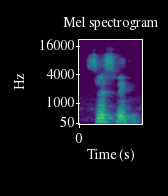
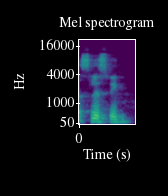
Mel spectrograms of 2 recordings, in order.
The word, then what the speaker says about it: Schleswig: Holston, ठीक है ना, इसको उच्चारण करने में दिक्कत होगा तो लिख दिया हूँ, ठीक है ना, स्लेविस क्या है, स्लेस्विग, ठीक है ना, स्लेस्विग, स्लेस्विग एंड होल्स्टन, ठीक है।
